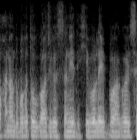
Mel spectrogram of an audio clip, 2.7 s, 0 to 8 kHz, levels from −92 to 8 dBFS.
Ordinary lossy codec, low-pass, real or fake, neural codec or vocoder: none; none; fake; codec, 16 kHz, 0.4 kbps, LongCat-Audio-Codec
